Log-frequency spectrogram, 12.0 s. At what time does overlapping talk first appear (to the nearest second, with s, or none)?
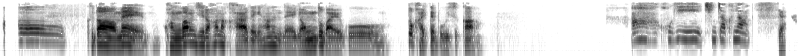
none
